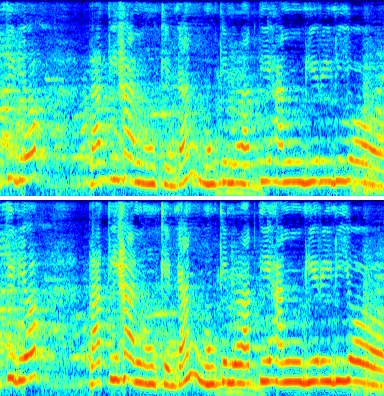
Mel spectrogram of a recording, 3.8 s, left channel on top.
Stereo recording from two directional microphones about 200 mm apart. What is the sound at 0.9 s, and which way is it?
A woman's voice, 50° right (ahead or behind).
